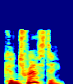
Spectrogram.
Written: contrasting

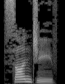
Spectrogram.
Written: sanjiv

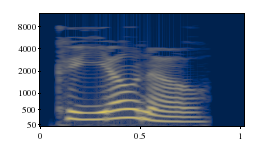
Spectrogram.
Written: Kiyono

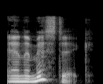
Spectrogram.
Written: animistic

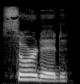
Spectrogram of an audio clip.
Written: sorted

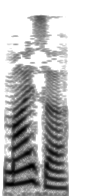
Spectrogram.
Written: maizah

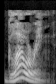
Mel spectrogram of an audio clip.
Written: glowering

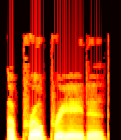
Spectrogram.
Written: appropriated

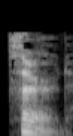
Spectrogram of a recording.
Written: third

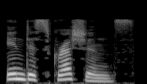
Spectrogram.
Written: indiscretions

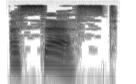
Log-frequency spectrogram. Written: assessed

